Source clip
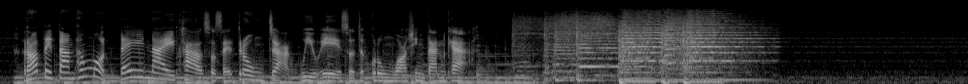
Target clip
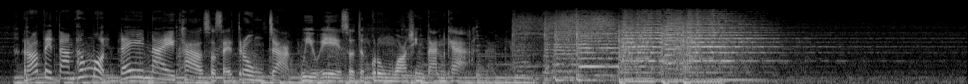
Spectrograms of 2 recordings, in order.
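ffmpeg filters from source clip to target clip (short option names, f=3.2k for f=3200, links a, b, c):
-filter_complex "[0:a]alimiter=limit=-17dB:level=0:latency=1:release=42,asplit=2[a][b];[b]adelay=579,lowpass=f=4k:p=1,volume=-19dB,asplit=2[c][d];[d]adelay=579,lowpass=f=4k:p=1,volume=0.49,asplit=2[e][f];[f]adelay=579,lowpass=f=4k:p=1,volume=0.49,asplit=2[g][h];[h]adelay=579,lowpass=f=4k:p=1,volume=0.49[i];[a][c][e][g][i]amix=inputs=5:normalize=0,volume=6.5dB"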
